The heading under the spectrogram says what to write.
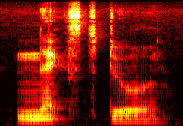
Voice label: next door, english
